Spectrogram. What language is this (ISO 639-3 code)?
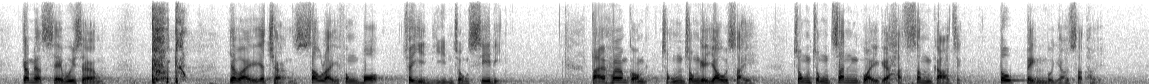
yue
